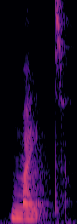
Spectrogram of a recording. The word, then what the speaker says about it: might: There are lots of words that have this IGH pattern in them, and they all make a long I sound.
